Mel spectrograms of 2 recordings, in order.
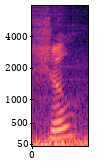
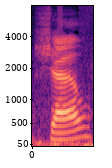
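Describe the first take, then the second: First: The vowel is reduced to a schwa. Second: The vowel is full. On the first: "the vowel sound is being turned into an uh" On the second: "shall becomes"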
